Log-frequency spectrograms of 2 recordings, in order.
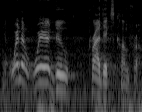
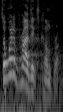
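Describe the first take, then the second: First: Quieter repeat. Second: Said in the usual way. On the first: Shown as a demonstration. Preacher softly repeats his question to the congregation. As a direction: repeat the question softer, dropping away.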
